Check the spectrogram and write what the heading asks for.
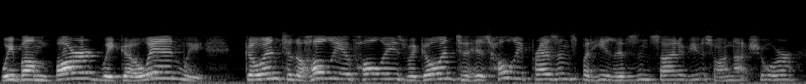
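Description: A man's voice: sits high, moderate pace. A male pastor preaching a conversational sermon, drawing on listeners by name and checking in with frequent "right?". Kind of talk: sermon with acted-out role-play. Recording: dull lo-fi recording.

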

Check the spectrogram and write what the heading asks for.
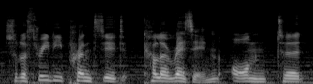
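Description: A scale modelling channel host, his voice high-ish, a bit slow and a little mellow, casually talks through each tutorial step with lots of ums and restarts. Soft music runs behind this relaxed hobby voice-over.

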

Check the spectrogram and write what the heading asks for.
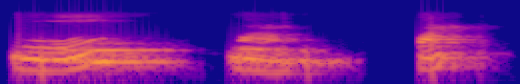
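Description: A man's voice: medium pitch, wildly swooping pitch, drawn-out words, gravelly, a little hiss or hum. A man teaching a lesson in a casual way, explaining step by step and dropping in English terms. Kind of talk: casual classroom lecture. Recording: tinny phone-like, roomy echo.

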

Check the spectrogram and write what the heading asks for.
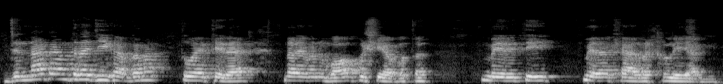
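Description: A man plays a sick old father with a gravelly, slightly high voice, soothing and tender. His voice carries a roomy echo, picked up from a distance. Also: moderate pace, dull audio. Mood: comforting. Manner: gentle, comforting. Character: ailing elderly father, tender and reassuring. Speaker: father character. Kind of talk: Punjabi short-film acting.

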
